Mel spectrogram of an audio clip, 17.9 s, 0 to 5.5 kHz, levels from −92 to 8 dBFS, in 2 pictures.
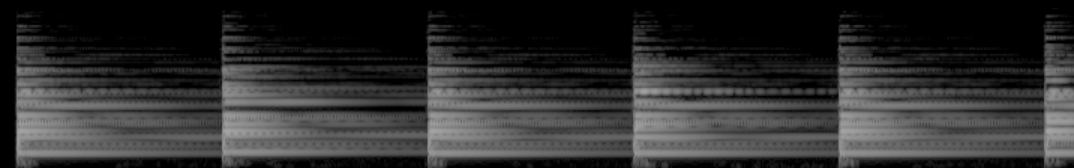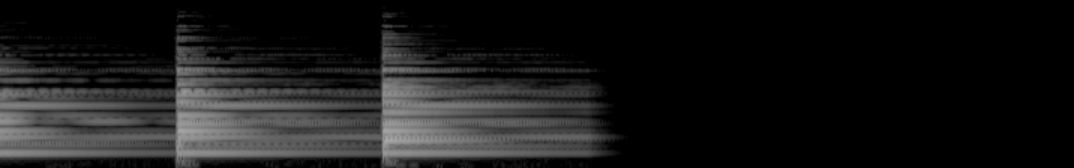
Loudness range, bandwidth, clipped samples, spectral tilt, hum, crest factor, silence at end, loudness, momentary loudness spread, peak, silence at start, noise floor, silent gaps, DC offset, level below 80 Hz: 3 LU; 4.5 kHz; under 0.1%; -4 dB/octave; none; 22 dB; 4 s; -34 LUFS; 22 LU; -16 dBFS; 0.15 s; -60 dBFS; none; under 0.1%; -78 dBFS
